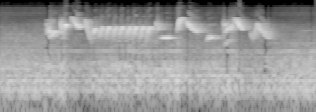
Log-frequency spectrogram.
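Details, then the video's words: Black-throated canary song used to train a white-rumped shama: a fast buzzy trill followed by sharp, high, up-and-down slurred notes, steady background hum. "Suara Asli Blackthroat Pas Buat Guru Murai Batu"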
